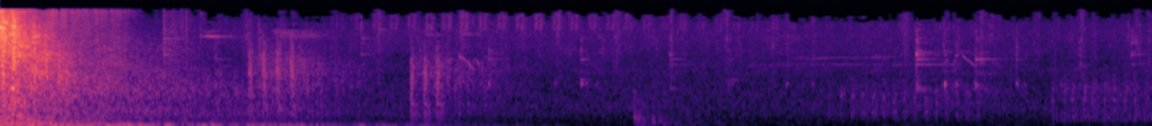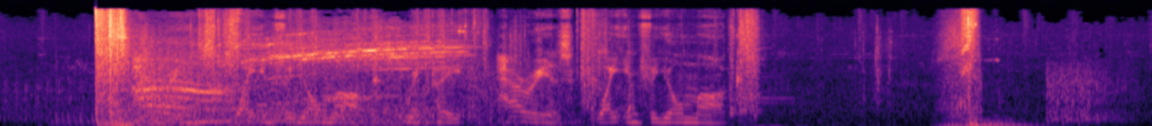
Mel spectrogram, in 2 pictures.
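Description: Gunshots ring out sharply.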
